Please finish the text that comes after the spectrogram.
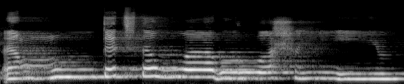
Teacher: تا کو تا کے ساتھ ملائیں گے، انت التواب نہیں کہیں گے، لام میں نہیں ملانا، تا میں ملانا.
